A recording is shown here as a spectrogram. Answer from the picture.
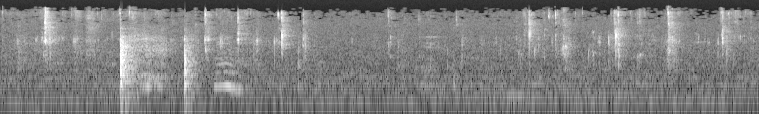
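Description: Chewing and wet mouth sounds of dumplings being eaten, with small clicks of chopsticks and dishes. Two sharp knocks about a second in and a brief hummed "mm" just after.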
